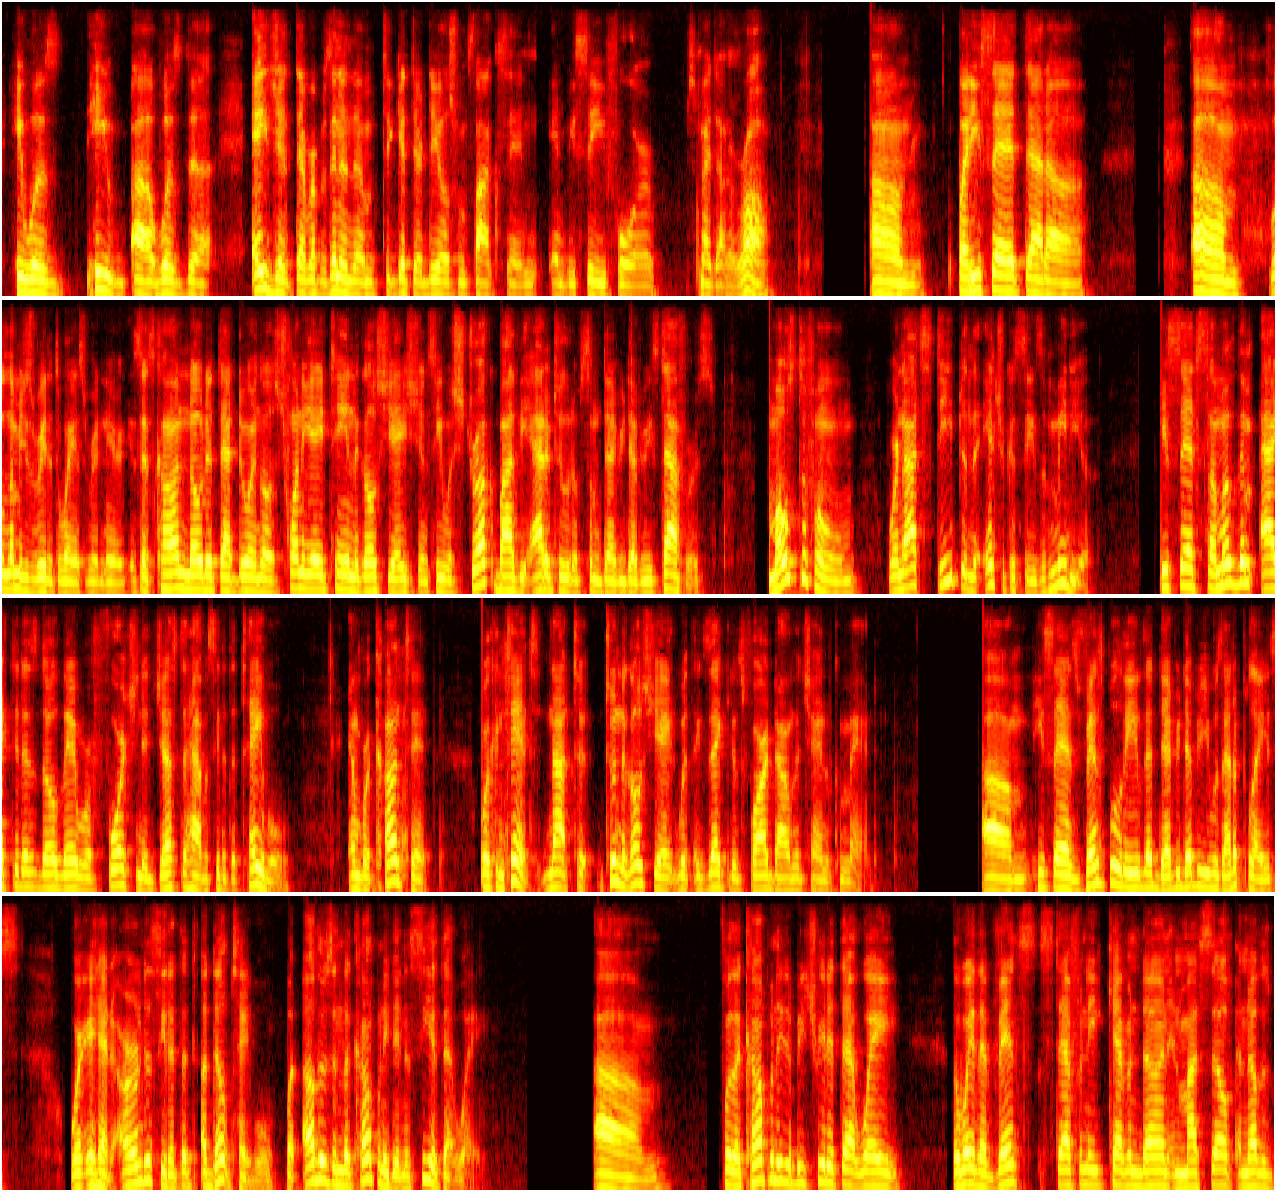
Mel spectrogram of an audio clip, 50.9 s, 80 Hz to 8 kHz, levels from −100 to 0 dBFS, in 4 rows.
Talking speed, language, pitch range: 185 wpm, English, 120-150 Hz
